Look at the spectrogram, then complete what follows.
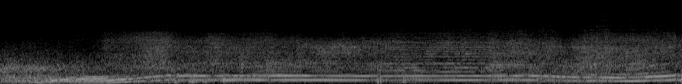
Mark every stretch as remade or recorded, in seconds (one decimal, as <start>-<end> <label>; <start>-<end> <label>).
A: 0.0-3.9 recorded; 3.9-4.9 remade; 4.9-6.8 recorded

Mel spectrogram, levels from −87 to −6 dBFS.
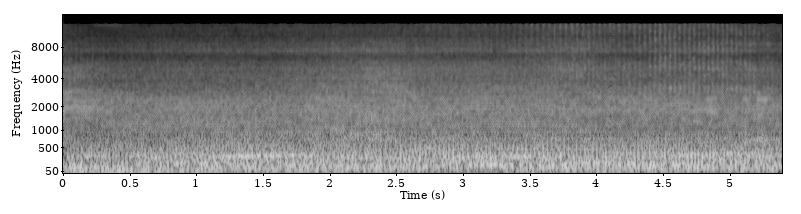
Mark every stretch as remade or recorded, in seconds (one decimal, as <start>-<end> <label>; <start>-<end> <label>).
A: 0.0-5.4 remade

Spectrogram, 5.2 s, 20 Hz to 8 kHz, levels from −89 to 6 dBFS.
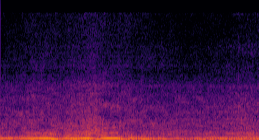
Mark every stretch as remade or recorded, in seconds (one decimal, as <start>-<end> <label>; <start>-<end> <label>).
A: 0.0-1.3 remade; 1.3-1.8 recorded; 1.8-4.1 remade; 4.1-5.2 recorded

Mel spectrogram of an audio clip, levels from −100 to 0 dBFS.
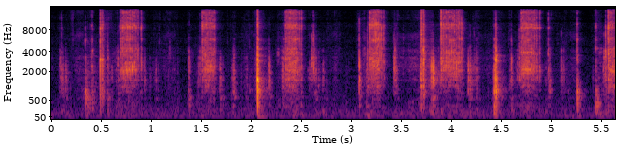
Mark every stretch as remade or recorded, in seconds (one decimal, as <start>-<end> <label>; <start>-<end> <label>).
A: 0.0-3.8 remade; 3.8-4.4 recorded; 4.4-5.6 remade

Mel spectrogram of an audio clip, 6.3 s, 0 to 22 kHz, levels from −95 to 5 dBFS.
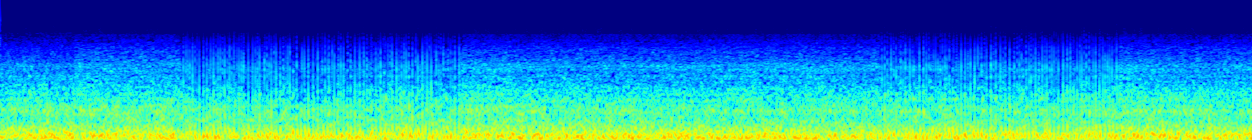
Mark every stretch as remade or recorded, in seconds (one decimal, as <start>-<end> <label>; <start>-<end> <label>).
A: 0.0-0.9 recorded; 0.9-2.3 remade; 2.3-4.4 recorded; 4.4-5.6 remade; 5.6-6.3 recorded

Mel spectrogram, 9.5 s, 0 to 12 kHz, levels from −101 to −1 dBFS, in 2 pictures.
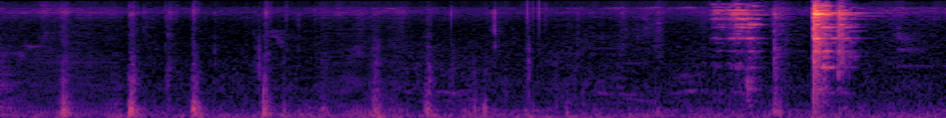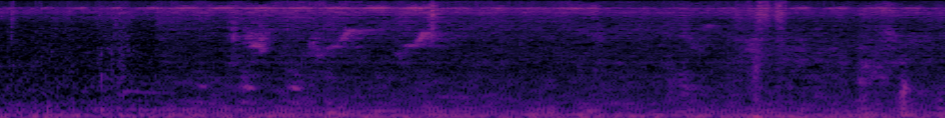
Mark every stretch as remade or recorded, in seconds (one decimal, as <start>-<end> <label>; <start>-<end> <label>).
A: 0.0-0.6 remade; 0.6-1.6 recorded; 1.6-2.0 remade; 2.0-5.5 recorded; 5.5-9.5 remade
